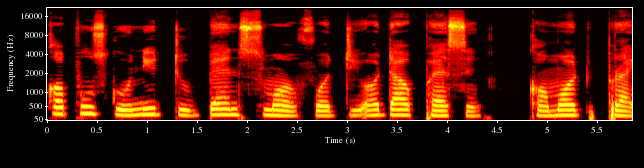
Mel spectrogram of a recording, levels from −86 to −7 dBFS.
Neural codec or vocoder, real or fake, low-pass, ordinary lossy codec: vocoder, 48 kHz, 128 mel bands, Vocos; fake; none; none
